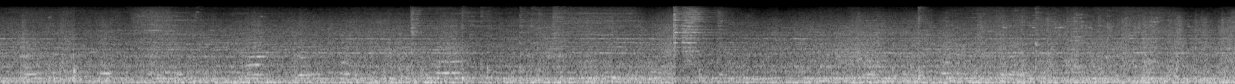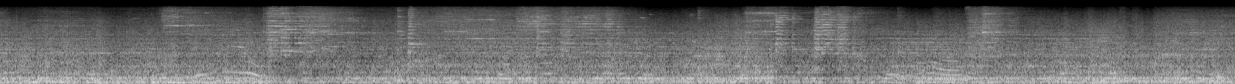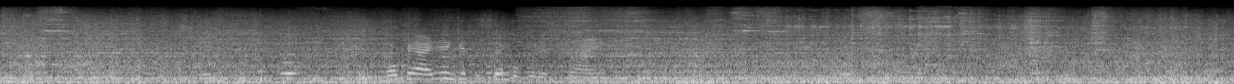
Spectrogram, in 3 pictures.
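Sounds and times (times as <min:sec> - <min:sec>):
steel wheels rumbling on rails: 0:00.0 - 0:37.0
high-pitched wheel squeal: 0:00.2 - 0:04.8, 0:14.0 - 0:23.6, 0:27.5 - 0:28.4, 0:30.5 - 0:35.1.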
